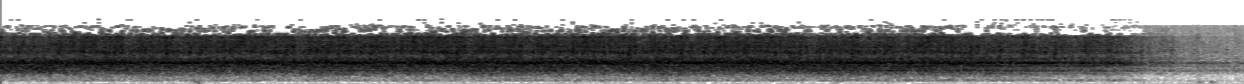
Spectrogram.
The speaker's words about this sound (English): Downtown Express. You see him? There he is, across the tracks. Get out of the way. Watch the train.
